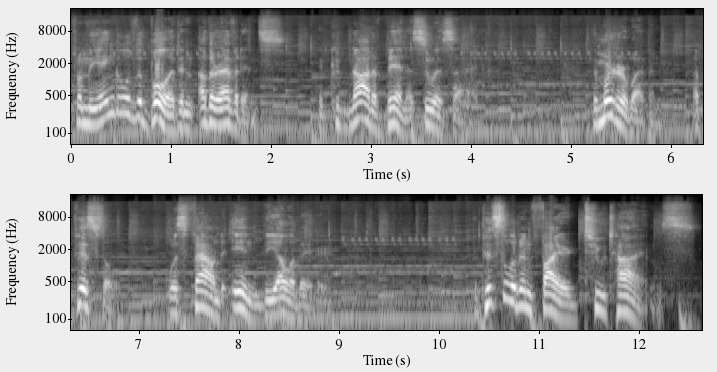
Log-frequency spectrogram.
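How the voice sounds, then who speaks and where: Reading a game script aloud with flair, this man drops joking, wry comments in his let's play. He speaks at a normal speed in a medium-pitched, sing-song voice with a slightly mellow quality, and faint music plays behind him.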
